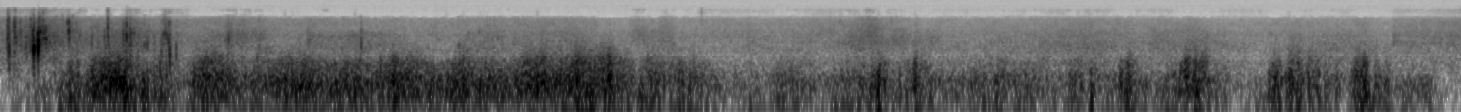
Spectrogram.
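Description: Wind gusting over the microphone as an uneven low rumble, strongest in the first half, with a few footsteps scuffing on rock.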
